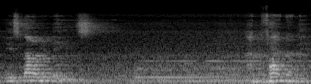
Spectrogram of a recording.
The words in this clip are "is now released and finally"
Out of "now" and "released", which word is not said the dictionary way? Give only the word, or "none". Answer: released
